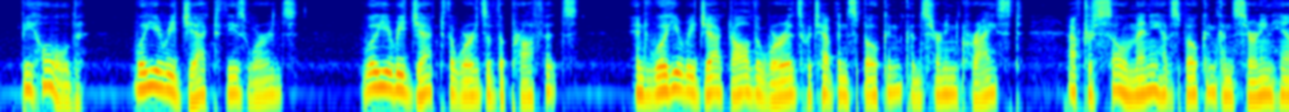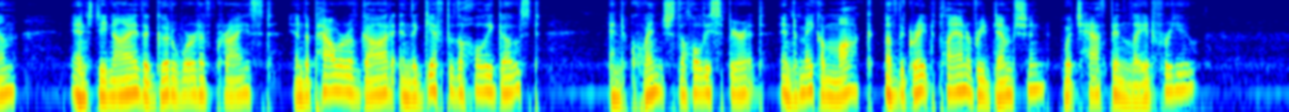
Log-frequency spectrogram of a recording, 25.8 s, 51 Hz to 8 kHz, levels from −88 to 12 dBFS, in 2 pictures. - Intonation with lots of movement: No, average, 3.2 semitones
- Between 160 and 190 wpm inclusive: Yes, average, 175 wpm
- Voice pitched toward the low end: Yes, low, 115 Hz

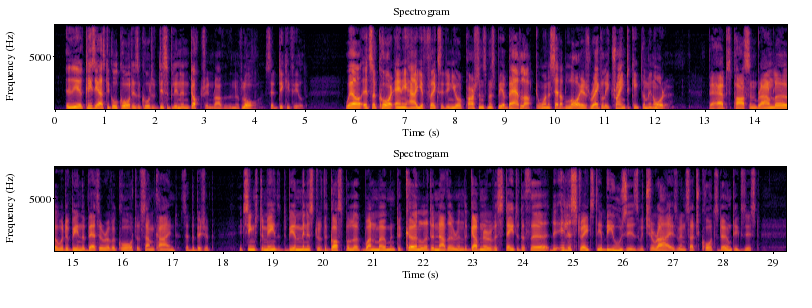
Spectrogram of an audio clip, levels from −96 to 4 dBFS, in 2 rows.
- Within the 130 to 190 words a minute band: No, fast, 205 wpm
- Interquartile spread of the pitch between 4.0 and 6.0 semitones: Yes, average, 4.3 semitones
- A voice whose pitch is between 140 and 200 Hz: No, low, 125 Hz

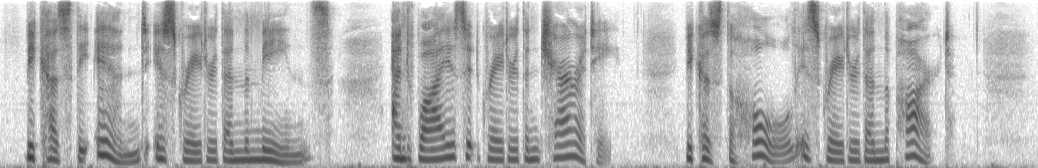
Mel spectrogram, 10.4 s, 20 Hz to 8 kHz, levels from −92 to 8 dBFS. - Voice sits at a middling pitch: Yes, medium, 175 Hz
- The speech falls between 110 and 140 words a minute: Yes, slow, 135 wpm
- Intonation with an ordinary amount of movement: Yes, average, 3.8 semitones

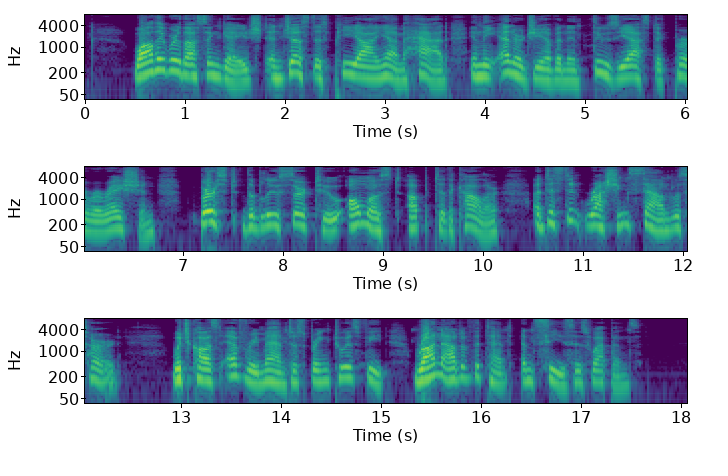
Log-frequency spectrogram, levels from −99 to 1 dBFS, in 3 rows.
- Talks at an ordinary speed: Yes, average, 175 wpm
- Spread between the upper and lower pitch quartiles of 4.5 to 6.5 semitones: Yes, average, 5.3 semitones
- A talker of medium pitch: Yes, medium, 160 Hz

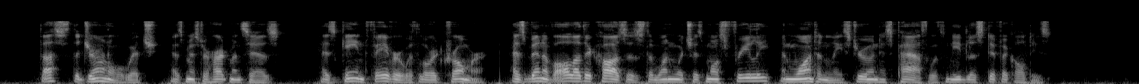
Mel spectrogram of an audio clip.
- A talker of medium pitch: No, low, 115 Hz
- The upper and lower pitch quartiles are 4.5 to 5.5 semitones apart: No, average, 3.6 semitones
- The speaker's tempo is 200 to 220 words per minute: No, average, 180 wpm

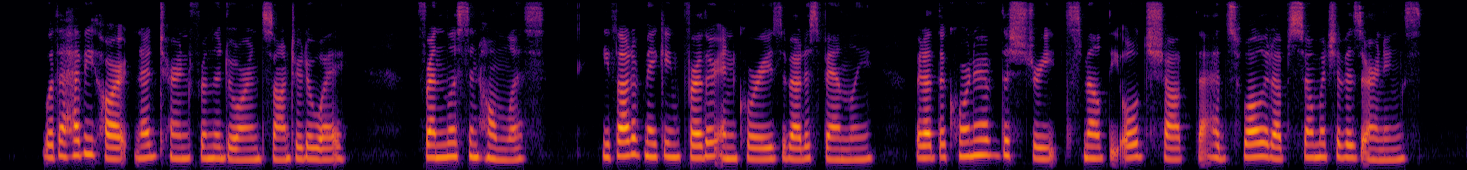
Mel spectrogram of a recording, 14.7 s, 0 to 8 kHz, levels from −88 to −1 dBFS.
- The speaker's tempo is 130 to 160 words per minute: No, average, 180 wpm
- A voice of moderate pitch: No, high, 215 Hz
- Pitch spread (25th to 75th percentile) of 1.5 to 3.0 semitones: Yes, narrow, 2.6 semitones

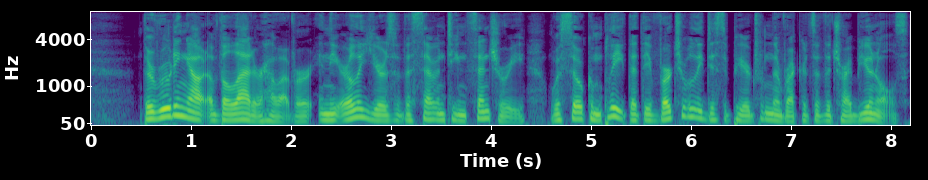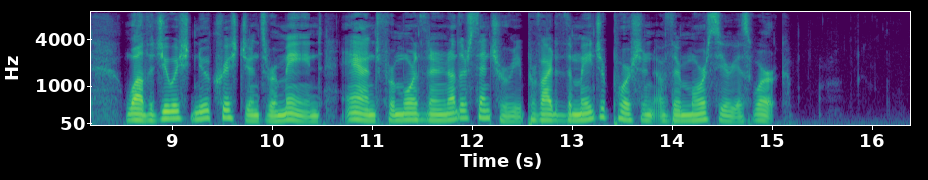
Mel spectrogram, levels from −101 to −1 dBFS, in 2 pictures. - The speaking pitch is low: Yes, low, 110 Hz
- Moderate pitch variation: Yes, average, 4.0 semitones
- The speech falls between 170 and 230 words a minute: Yes, average, 180 wpm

